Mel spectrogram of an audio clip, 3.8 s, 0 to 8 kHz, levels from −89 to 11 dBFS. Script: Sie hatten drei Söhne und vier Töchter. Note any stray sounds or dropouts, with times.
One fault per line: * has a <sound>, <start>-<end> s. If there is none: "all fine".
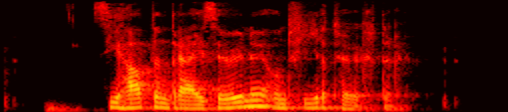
all fine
